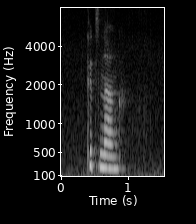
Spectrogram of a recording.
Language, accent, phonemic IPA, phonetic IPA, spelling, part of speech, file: Armenian, Eastern Armenian, /kʰət͡sˈnɑnkʰ/, [kʰət͡snɑ́ŋkʰ], քծնանք, noun, Hy-քծնանք.ogg
- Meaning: servility, cringing, obsequiousness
